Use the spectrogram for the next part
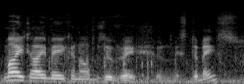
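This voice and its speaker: A man playing a calm, measured suspect who answers accusations with careful reasoning in a 1970s radio drama. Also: medium pitch, noisy background, lightly acted. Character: smooth, calm suspect with a sword cane.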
